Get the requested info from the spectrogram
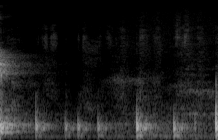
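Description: Marker pen writing on a whiteboard: a quick series of short strokes and light taps as letters are drawn.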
